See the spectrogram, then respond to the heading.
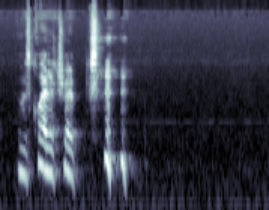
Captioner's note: laughing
